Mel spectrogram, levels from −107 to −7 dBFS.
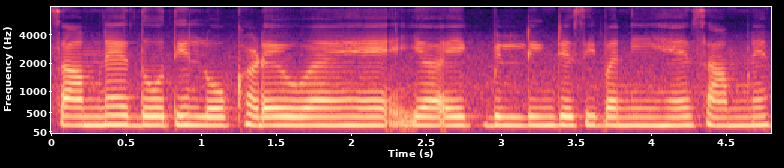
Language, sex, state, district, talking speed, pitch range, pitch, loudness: Hindi, female, Chhattisgarh, Raigarh, 175 wpm, 200-210 Hz, 205 Hz, -15 LUFS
